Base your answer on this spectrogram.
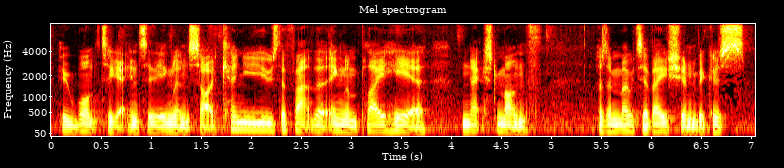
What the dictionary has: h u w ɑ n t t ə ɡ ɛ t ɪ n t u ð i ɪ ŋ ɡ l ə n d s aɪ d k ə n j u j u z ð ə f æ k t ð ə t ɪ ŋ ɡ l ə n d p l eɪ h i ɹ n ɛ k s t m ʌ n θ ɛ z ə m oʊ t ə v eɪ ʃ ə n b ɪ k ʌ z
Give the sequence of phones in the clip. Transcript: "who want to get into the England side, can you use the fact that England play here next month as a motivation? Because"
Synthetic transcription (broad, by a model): h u w ɑ n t t ə ɡ ɛ t ɪ n t u ð i ɪ ŋ ɡ l ə n d s aɪ d k ə n j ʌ j u z ð ə f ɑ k ð ə t ɪ ŋ ɡ l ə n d p l eɪ h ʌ ɹ n ɛ k s t m ʌ n θ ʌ z ə m oʊ t ə v eɪ ʃ ə n b ɪ k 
